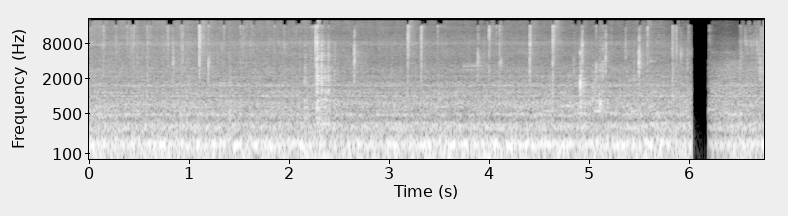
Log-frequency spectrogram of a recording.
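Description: Dried red chilli and cumin sizzling in hot oil make a loud, steady frying crackle with scattered sharp pops, close by, with a brief cut to silence near the end.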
